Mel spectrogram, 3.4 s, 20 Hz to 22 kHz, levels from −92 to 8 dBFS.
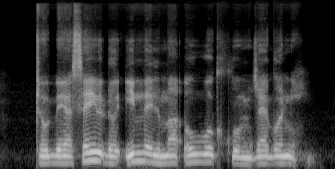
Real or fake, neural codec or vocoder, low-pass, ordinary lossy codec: fake; codec, 44.1 kHz, 2.6 kbps, SNAC; none; none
